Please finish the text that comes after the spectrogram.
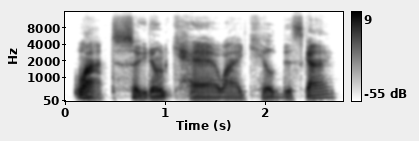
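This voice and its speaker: A darkly flippant psychopath, acted out by a male narrator, speaking low and deadpan. He is apathetic and taunting, a smirking villain from an audio story. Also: normal speed, smooth, no room sound, clean studio sound. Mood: smug.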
